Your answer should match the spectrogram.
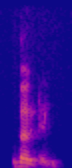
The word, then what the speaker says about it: Bowden: Bowden.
